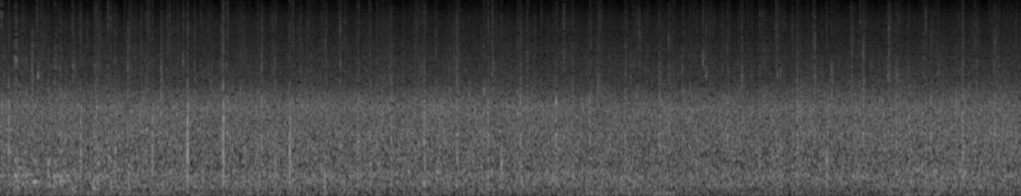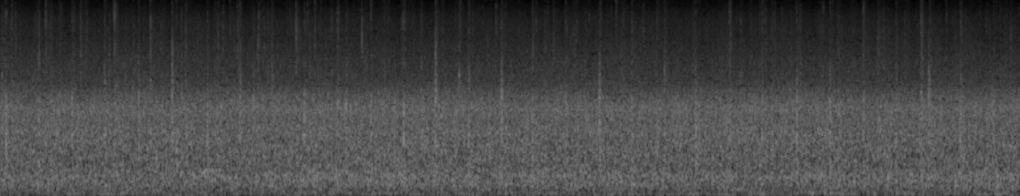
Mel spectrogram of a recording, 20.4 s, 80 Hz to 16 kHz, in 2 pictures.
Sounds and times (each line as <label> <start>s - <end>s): applause 0.0s - 20.4s
cheering 0.0s - 20.4s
